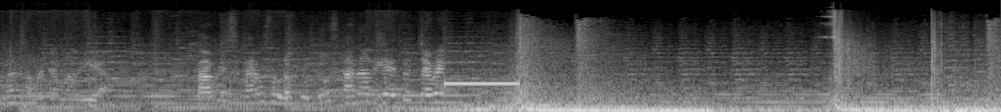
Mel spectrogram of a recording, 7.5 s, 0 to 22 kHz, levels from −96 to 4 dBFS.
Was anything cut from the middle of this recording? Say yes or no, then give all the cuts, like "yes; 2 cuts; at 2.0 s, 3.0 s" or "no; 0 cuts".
no; 0 cuts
